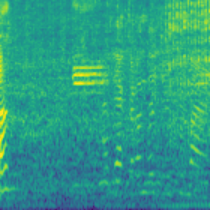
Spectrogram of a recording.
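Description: Background of faint murmuring voices over a low, steady rumble of road traffic, with a brief high tone just under a second in.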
